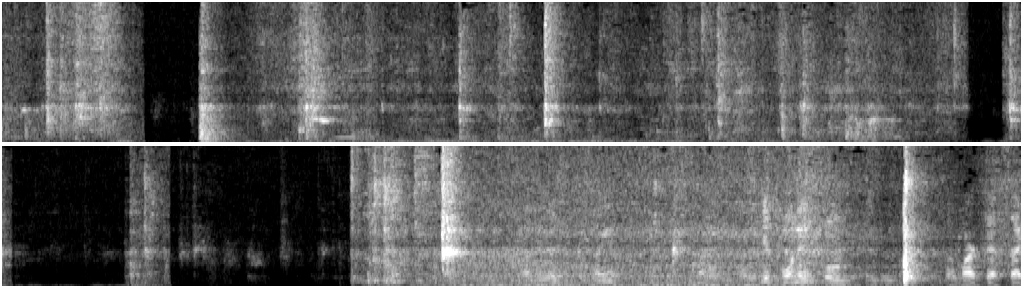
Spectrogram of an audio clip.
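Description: Metal clanking and rattling from cattle shifting against steel headlock stalls, scattered knocks throughout, with indistinct voices toward the end.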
